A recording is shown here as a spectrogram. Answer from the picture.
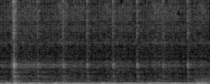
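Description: Clock ticking at a regular pace over a steady low hum, a ticking-clock sound effect that marks time standing still.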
